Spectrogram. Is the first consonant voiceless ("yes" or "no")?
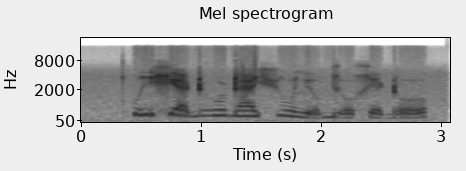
yes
